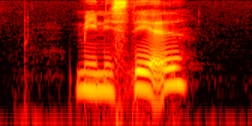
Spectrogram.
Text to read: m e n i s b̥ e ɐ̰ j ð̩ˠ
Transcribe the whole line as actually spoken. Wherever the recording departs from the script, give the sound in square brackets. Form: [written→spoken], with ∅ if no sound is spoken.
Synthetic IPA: m [e→i] n i s [b̥→d̥] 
